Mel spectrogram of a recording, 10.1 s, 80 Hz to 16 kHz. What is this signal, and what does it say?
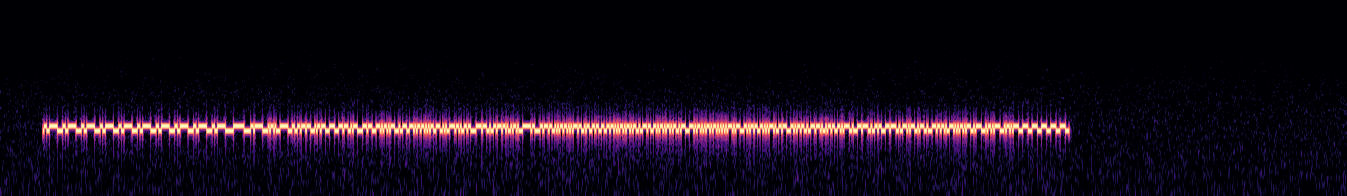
NAVTEX (SITOR-B), 100 baud, 170 Hz shift, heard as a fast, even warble, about 1550 Hz centre. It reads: ZCZC GB70 FIRING EXERCISE 22 1200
